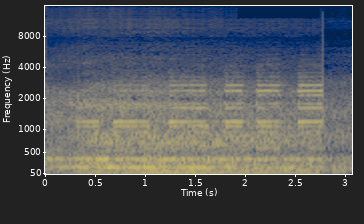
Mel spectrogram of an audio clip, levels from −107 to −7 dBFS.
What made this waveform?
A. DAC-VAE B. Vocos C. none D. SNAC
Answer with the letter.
C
